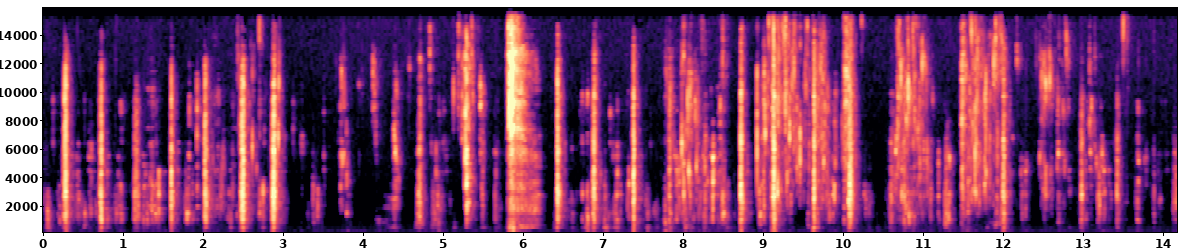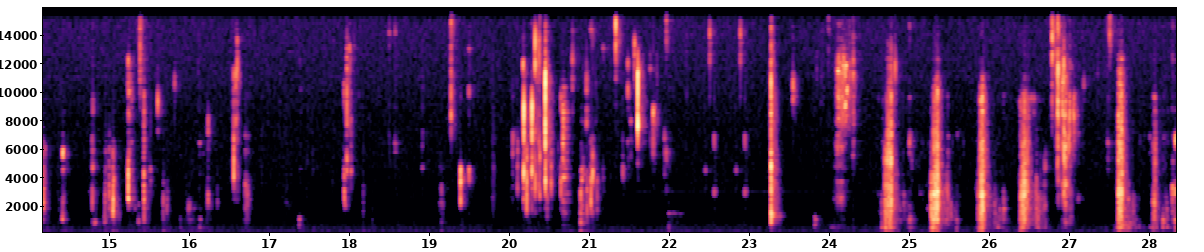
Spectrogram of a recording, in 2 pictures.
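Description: Close-miked ASMR eating: chewing of sauce-coated black bean noodles (jjajangmyeon), with many sharp wet mouth clicks and noodles drawn into the mouth. The sounds thin out past the middle, with a few seconds of low rumble, then pick up again near the end.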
